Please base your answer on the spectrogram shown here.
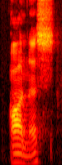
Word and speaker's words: honest: tapi hanes boy tulisannya honest pakai Hah tapi dibacanya honest And Out Boy Jadi pakai n i Pai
